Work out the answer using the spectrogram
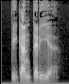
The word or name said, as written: picantería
